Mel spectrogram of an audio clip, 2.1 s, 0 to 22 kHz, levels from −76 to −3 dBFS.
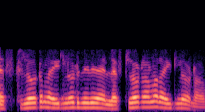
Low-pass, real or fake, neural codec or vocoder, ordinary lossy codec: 3.6 kHz; real; none; none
